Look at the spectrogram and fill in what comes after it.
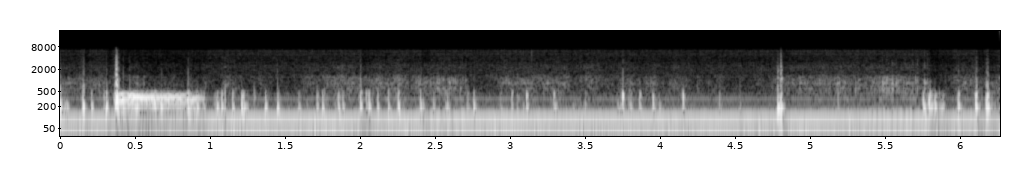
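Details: Stomach growling (borborygmi): gurgling, bubbling bowel sounds with a brief growl over a steady low hum.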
